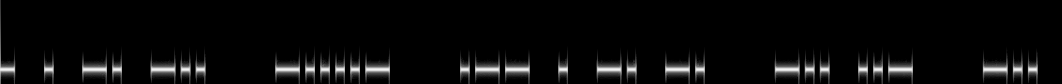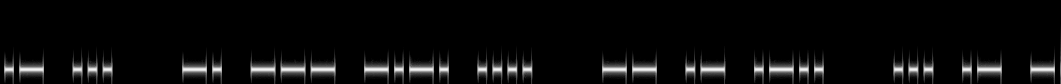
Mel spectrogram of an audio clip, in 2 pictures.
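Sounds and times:
CW Morse code beeps: 0.8s - 2.1s, 2.8s - 3.9s, 4.7s - 5.3s, 6.0s - 7.1s, 7.8s - 9.2s, 9.8s - 11.7s, 12.5s - 15.9s, 16.7s - 18.9s, 19.6s - 21.2s.

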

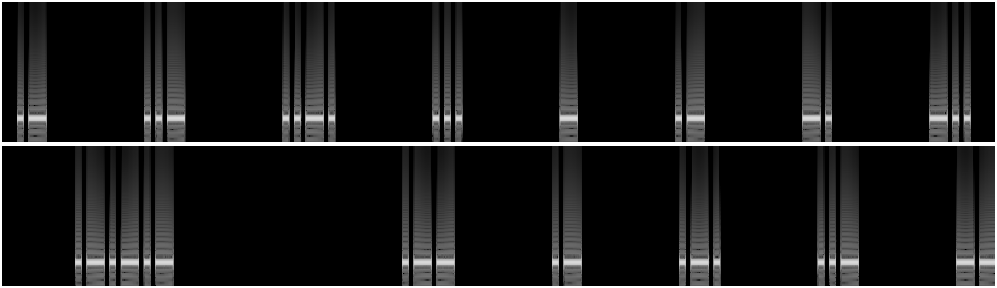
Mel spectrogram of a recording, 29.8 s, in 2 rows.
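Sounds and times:
CW Morse code at tempo 70: 0.2s - 0.7s, 2.2s - 2.8s, 4.3s - 5.0s, 6.6s - 6.9s, 8.4s - 8.6s, 10.2s - 10.6s, 12.0s - 12.5s, 13.9s - 14.6s, 16.0s - 17.5s, 20.9s - 21.7s, 23.2s - 23.6s, 25.1s - 25.7s, 27.2s - 27.8s, 29.2s - 29.7s.

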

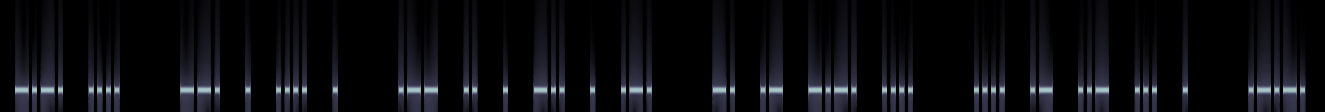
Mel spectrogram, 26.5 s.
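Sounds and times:
morse code beeps at tempo 70: 0.3s - 1.3s, 1.9s - 2.4s, 3.6s - 5.0s, 5.6s - 6.8s, 8.1s - 9.5s, 10.1s - 11.3s, 12.4s - 13.1s, 14.3s - 18.3s, 19.5s - 23.8s, 25.0s - 26.2s.

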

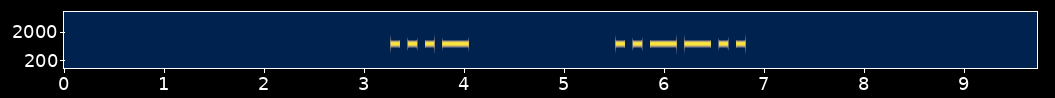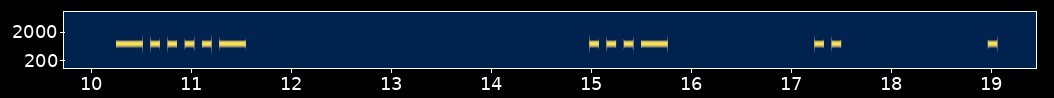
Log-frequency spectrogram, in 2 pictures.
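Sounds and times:
morse code CW: 3.4s - 4.1s, 5.5s - 6.8s, 10.3s - 11.6s, 15.0s - 15.8s, 17.2s - 17.5s.

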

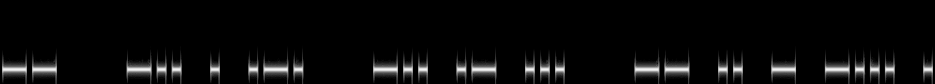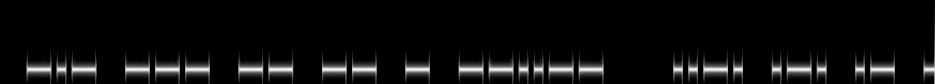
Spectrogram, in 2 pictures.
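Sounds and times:
CW Morse code at tempo 70: 0.0s - 0.6s, 1.3s - 1.8s, 3.8s - 5.7s, 6.4s - 15.4s, 16.2s - 18.6s.

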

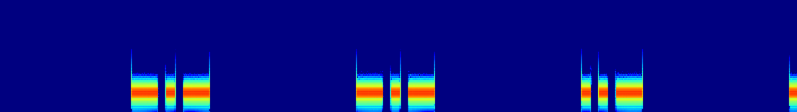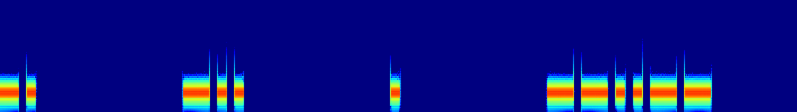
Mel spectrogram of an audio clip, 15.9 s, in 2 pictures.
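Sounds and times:
morse code CW: 1.4s - 2.1s, 3.6s - 4.4s, 5.8s - 6.5s, 7.9s - 8.3s, 9.8s - 10.4s, 13.5s - 15.1s.

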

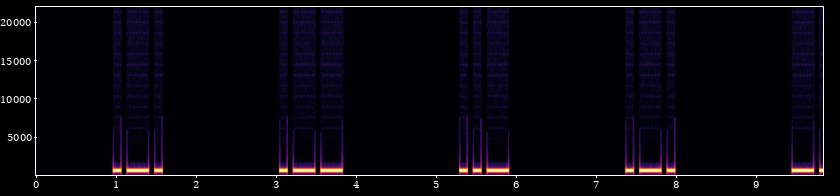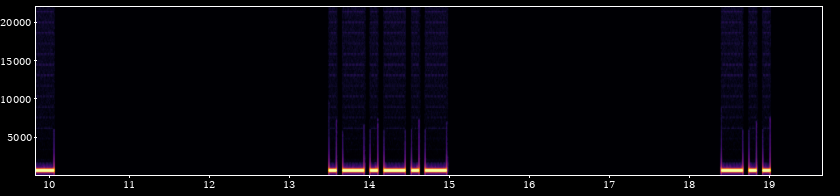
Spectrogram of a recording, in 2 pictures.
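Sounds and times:
CW Morse code beeps: 1.0s - 1.6s, 3.0s - 3.8s, 5.3s - 5.9s, 7.4s - 8.0s, 9.5s - 10.1s, 13.5s - 15.0s, 18.4s - 19.0s.

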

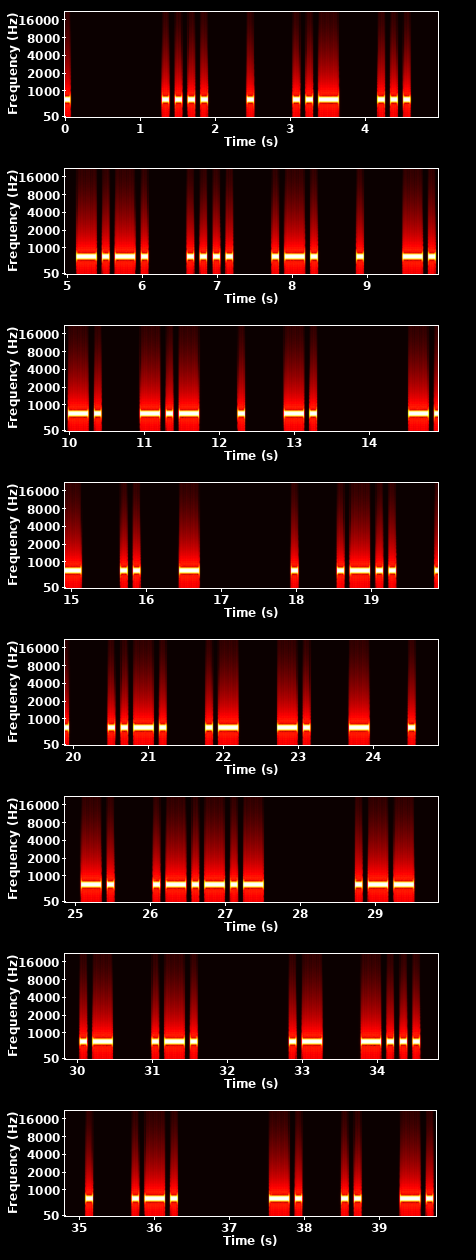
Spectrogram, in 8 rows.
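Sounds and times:
CW Morse code beeps: 1.3s - 4.6s, 5.2s - 7.2s, 7.8s - 13.4s, 14.6s - 16.8s, 18.0s - 27.6s, 28.8s - 31.7s, 32.8s - 36.4s, 37.6s - 39.7s.

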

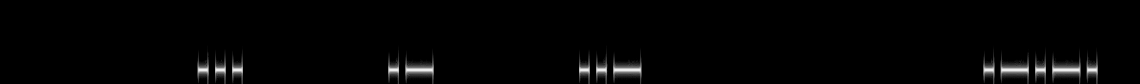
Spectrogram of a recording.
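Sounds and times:
CW Morse code beeps: 2.0s - 2.4s, 3.9s - 4.4s, 5.8s - 6.4s, 9.9s - 11.0s.

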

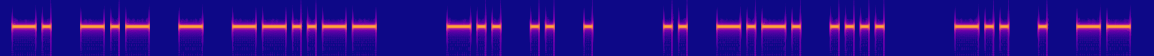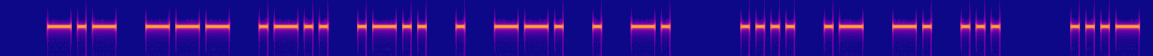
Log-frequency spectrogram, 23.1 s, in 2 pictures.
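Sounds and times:
CW Morse code beeps: 0.1s - 3.8s, 4.5s - 6.0s, 6.6s - 8.9s, 9.6s - 11.4s, 12.0s - 15.8s, 16.5s - 18.3s, 19.0s - 21.6s, 22.3s - 23.0s.

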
